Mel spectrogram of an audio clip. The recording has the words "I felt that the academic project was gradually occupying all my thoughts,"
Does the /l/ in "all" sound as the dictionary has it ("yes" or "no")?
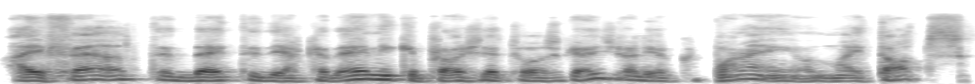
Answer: no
